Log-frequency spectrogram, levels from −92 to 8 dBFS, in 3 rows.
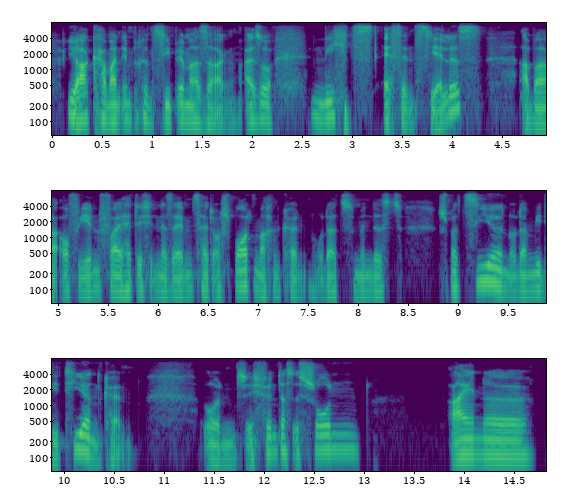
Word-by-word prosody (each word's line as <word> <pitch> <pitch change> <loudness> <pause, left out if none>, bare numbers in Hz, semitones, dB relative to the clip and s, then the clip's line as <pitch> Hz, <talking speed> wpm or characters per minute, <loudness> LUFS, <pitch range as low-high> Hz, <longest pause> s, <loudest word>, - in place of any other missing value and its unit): Ja, 110 +1 +8
kann 115 -1 +2
man 105 -1 +6
im 110 - -2
Prinzip 105 -1 -3
immer 100 -3 +1
sagen. - - -1
Also, - - +2 0.4
nichts 120 0 -1
Essenzielles, - - +1 0.3
aber 90 0 +3
auf 95 -2 -3
jeden 95 +6 -2
Fall 95 -3 +2
hätte 100 0 -3
ich 100 +2 -2
in 95 - -12
derselben 85 +3 -2
Zeit 95 -1 -4
auch - - -5
Sport 115 +1 +2
machen - - -5
können - - -6
oder - - -4
zumindest 90 -1 -4 0.3
spazieren 135 -7 0
oder 95 +1 -3
meditieren 100 +3 0
können. - - -5 0.7
Und 90 -1 0
ich - - 0
finde, 130 +1 -2
das 125 - 0
ist 120 - +2
schon 140 -1 +1 0.9
eine 110 0 +3
105 Hz, 145 wpm, -25 LUFS, 95-120 Hz, 0.9 s, Ja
